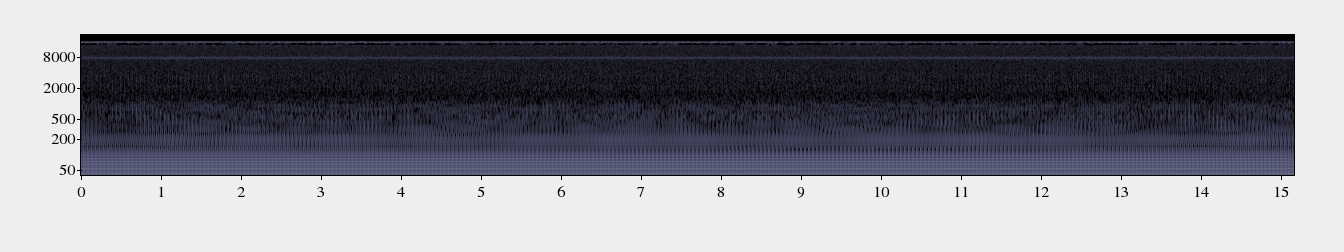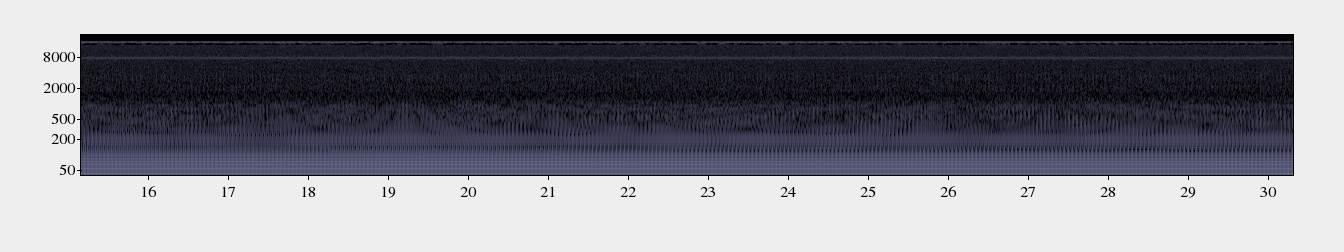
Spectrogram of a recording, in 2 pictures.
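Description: Low, steady electrical mains hum with many overtones and a faint high whine, unchanging throughout.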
